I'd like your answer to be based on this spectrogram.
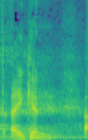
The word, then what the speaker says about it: Isken: It's spelled I-S-K-E-N, but it's pronounced Iken.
